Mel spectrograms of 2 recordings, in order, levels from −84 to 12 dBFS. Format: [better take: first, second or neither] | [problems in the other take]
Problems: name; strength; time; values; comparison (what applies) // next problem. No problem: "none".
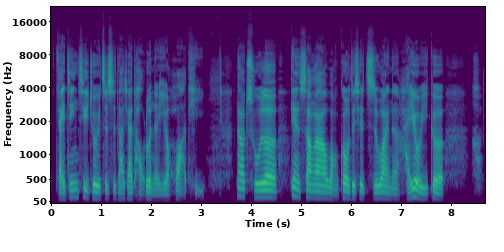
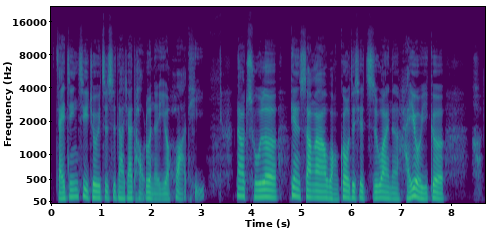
second | thin; somewhat; fading below 300 Hz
